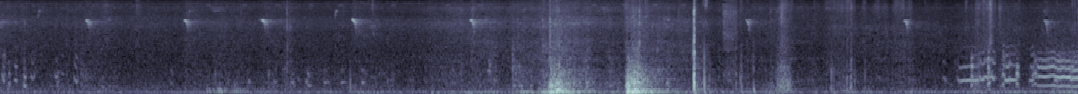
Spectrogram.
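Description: Game fowl calling with a wavering, pitched call near the end, while a short high chirp repeats about once a second throughout. Two loud knocks come near the middle.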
